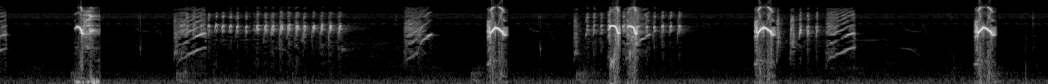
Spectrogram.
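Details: Female brown-throated sunbird calling the male, used as a lure sound for small birds; sharp, high, hooked chirps alternate with rapid buzzy trills and thin rising notes, about six bursts over ten seconds against a quiet background.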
